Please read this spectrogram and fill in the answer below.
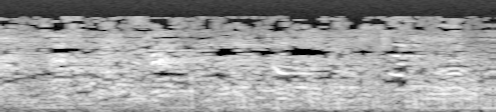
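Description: People chatting, with indistinct voices talking.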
